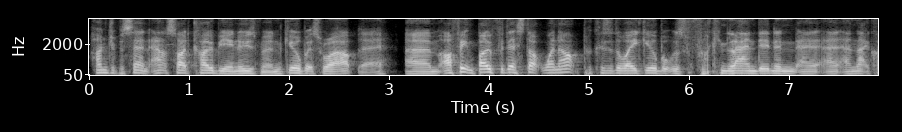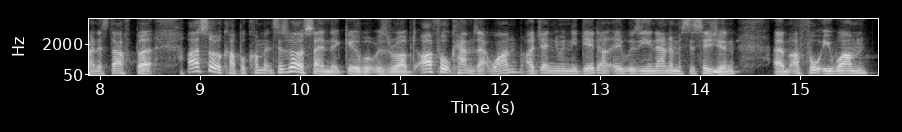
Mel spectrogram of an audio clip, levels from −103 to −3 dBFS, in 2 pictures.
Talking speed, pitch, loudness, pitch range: 245 wpm, 125 Hz, -24 LUFS, 115-135 Hz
